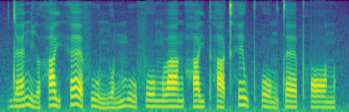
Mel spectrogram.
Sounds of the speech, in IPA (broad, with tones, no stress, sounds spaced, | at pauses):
d ɛː˧˥ n i˩ ə̯ h a˥˨ j h ɛː˥˨ f uː˧˩ ɲ o˩˧ n m uː˧˩ f oː˧ ŋ ʋ aː˧ ŋ h a˧ j pʰ a˧˩ kʰ e˥˨ w pʰ oː˧˩ ŋ t̪ ɛː˧ pʰ ɔː˧ n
